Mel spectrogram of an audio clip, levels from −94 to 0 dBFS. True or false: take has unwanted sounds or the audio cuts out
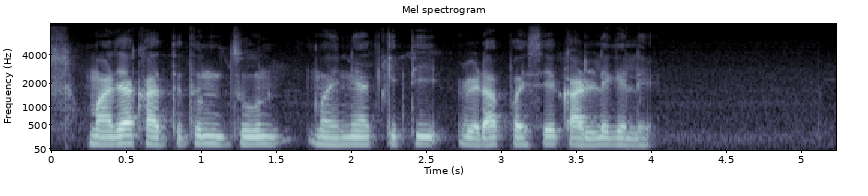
false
